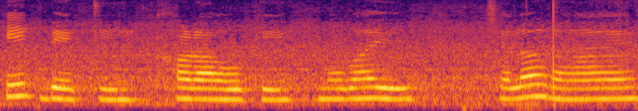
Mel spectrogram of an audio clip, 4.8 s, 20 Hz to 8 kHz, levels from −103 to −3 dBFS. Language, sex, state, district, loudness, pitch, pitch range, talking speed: Hindi, female, Bihar, Kaimur, -18 LUFS, 255 Hz, 245-260 Hz, 100 wpm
